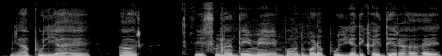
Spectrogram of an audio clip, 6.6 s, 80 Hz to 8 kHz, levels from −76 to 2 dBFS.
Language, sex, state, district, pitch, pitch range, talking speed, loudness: Hindi, male, Chhattisgarh, Balrampur, 135 Hz, 135-145 Hz, 135 wpm, -20 LUFS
